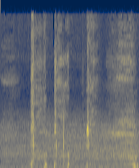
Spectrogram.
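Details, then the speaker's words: Person filming trains during a coughing fit: quick run of about four sharp coughs over steady low rumble of train noise; cough. "I sincerely apologize for what you are about to hear for the rest of the"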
